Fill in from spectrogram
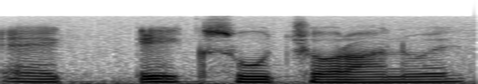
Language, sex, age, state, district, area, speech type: Urdu, male, 18-30, Uttar Pradesh, Ghaziabad, urban, spontaneous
